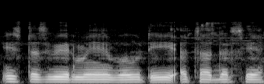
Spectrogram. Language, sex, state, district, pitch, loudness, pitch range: Hindi, male, Rajasthan, Bikaner, 115 Hz, -15 LUFS, 110-115 Hz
